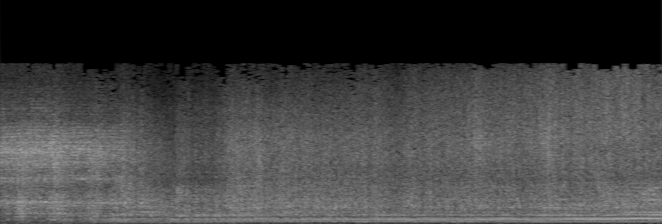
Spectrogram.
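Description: A steam locomotive's whistle blows long and steady.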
